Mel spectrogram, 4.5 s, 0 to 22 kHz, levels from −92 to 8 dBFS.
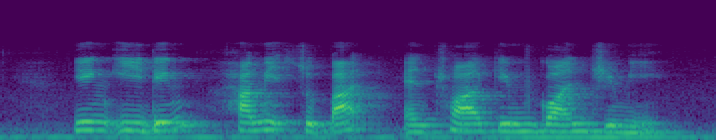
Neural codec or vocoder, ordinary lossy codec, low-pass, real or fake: none; none; 7.2 kHz; real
